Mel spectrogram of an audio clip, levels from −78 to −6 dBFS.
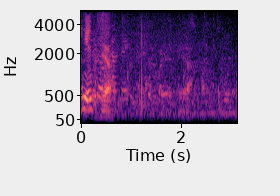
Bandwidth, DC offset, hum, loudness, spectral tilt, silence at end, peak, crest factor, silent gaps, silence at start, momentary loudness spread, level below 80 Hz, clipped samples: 5.4 kHz; under 0.1%; none; -34 LUFS; -5 dB/octave; 0 s; -12 dBFS; 22 dB; none; 0 s; 15 LU; -74 dBFS; under 0.1%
